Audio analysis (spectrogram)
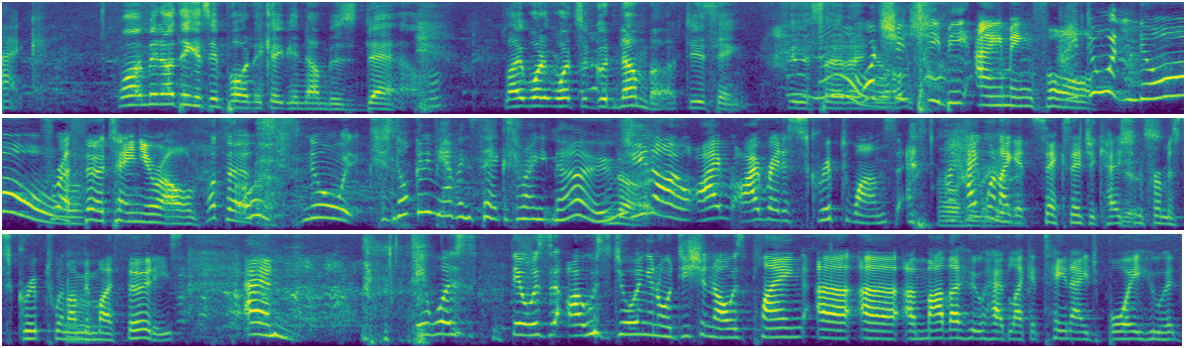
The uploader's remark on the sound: Recorded live at the Soho Theatre in London.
